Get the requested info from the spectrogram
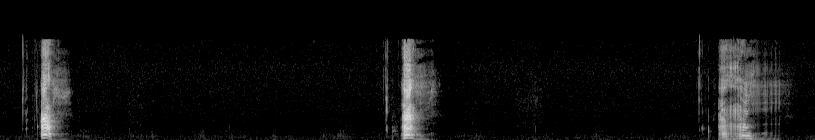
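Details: White Shiba Inu dog indoors, complaining and protesting in 'dog language': three sharp, short barks spaced about four seconds apart, the last one doubled into a quick two-part yap, in an otherwise quiet room.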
